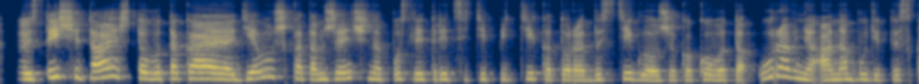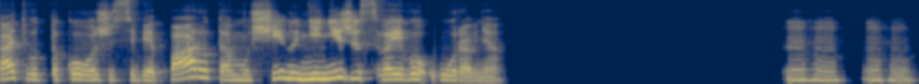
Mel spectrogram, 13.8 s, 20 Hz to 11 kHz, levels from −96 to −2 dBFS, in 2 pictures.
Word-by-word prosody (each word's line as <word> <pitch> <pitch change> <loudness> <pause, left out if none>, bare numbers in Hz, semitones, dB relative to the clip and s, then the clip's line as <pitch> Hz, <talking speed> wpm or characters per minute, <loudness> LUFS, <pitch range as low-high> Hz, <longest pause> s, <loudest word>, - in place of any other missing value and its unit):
То - - -4
есть, 225 0 +3
ты 300 +5 +7
считаешь, 315 -1 +3
что 265 -7 0
вот 235 0 -1
такая 240 -3 +5
девушка, 255 +6 -1
там, 215 0 0
женщина 240 0 0
после 225 +1 -3
35, 220 0 -7
которая 195 -3 -2
достигла 210 0 -2
уже 185 +1 -1
какого-то 195 0 -3
уровня, 280 -5 0
она 210 +3 +1
будет 205 -2 -6
искать 225 +6 -1
вот 210 -1 -6
такого 205 -1 -2
же 195 -2 -4
себе 185 -2 -4
пару, 285 - +2
там, 190 -6 -4
мужчину 240 +7 +1
не 230 +1 +5
ниже 260 +1 +4
своего 215 -2 0
уровня? 165 -6 -5 2.1
Мгм, 195 -2 -7
мгм. 185 -2 -10
215 Hz, 145 wpm, -24 LUFS, 195-245 Hz, 2.1 s, ты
